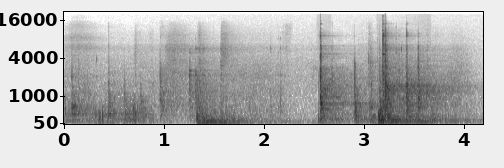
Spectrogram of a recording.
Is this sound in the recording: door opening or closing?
yes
